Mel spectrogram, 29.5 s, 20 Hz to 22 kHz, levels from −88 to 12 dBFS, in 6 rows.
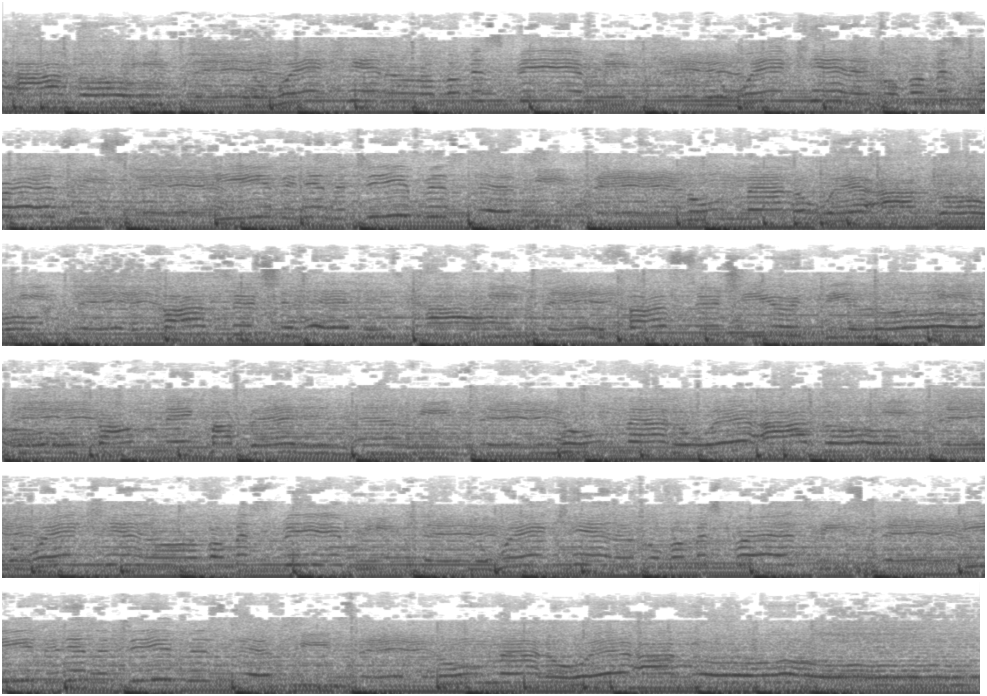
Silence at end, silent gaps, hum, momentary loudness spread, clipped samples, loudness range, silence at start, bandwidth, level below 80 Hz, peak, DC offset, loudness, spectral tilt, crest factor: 0 s; none; none; 3 LU; under 0.1%; 1 LU; 0 s; 14.5 kHz; -18 dBFS; -6 dBFS; under 0.1%; -18 LUFS; -6 dB/octave; 10 dB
